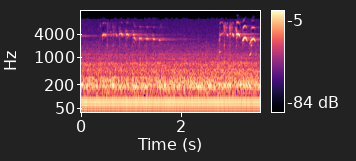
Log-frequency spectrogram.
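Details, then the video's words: Bald eagle at a Hornby Island nest territory, calling while a third eagle arrives; a thin whistled note leads into a quick, squeaky burst of high chips near the end, with steady hum underneath. "3rd eagle arrives from the left to top bst; lots of calling"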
